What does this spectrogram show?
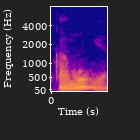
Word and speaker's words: Camus: oleh filosof Prancis, Sartre dan Camus, bacanya kamu ya. Karena orang Prancis itu biasanya tidak mengucapkan yang akhiran huruf paling akhir ya. Kecuali beberapa huruf itu yang dibaca begitu. Ya kayak Camus itu bacanya kamu katanya.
